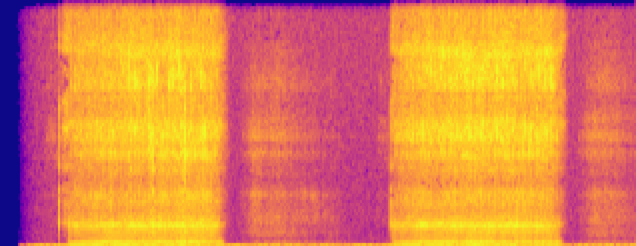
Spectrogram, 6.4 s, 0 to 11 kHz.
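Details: Adult male snoring, recorded as a field recording on a TASCAM DR-1: repeated snores during sleep.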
